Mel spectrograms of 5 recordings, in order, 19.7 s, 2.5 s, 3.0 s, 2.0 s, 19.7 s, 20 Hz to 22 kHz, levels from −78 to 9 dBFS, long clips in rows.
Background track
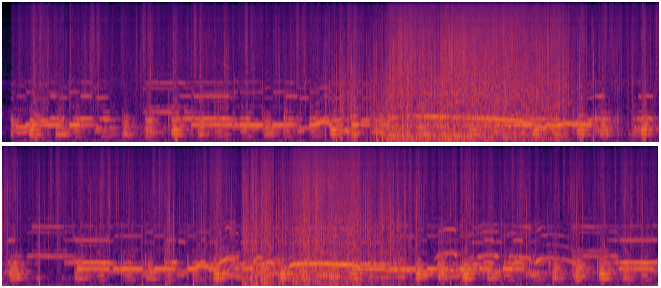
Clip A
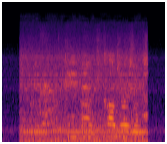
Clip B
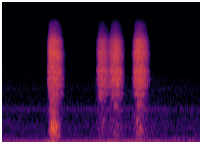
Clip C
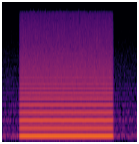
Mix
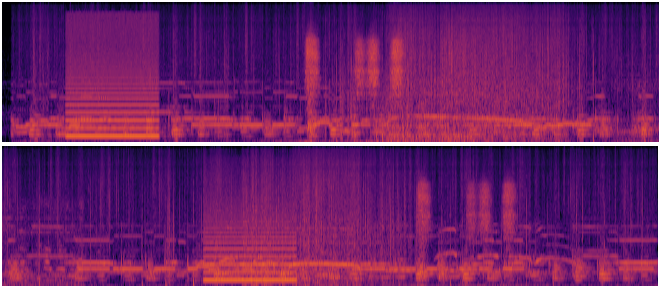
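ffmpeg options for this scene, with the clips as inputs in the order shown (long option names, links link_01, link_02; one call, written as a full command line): ffmpeg -i bed.wav -i cue0.wav -i cue1.wav -i cue2.wav -filter_complex "[3:a]asplit=2[link_01][link_02];[2:a]asplit=2[link_03][link_04];[0:a]volume=-6.5dB[link_05];[link_01]highshelf=frequency=8500:gain=12[link_06];[link_03]aeval=exprs='clip(val(0),-1,0.282)':channel_layout=same[link_07];[link_02]acrusher=bits=11:mix=0:aa=0.000001[link_08];[link_06]atrim=end=2.02,asetpts=PTS-STARTPTS,volume=-1.5dB,afade=type=in:duration=0.004:curve=hsin,afade=type=out:start_time=2.016:duration=0.004:curve=hsin,adelay=690[link_09];[link_07]atrim=end=2.97,asetpts=PTS-STARTPTS,volume=-1dB,afade=type=in:duration=0.004:curve=hsin,afade=type=out:start_time=2.966:duration=0.004:curve=hsin,adelay=3860[link_10];[1:a]atrim=end=2.45,asetpts=PTS-STARTPTS,volume=-17dB,afade=type=in:duration=0.004:curve=hsin,afade=type=out:start_time=2.446:duration=0.004:curve=hsin,adelay=392490S[link_11];[link_08]atrim=end=2.02,asetpts=PTS-STARTPTS,volume=-2.5dB,afade=type=in:duration=0.004:curve=hsin,afade=type=out:start_time=2.016:duration=0.004:curve=hsin,adelay=12610[link_12];[link_04]atrim=end=2.97,asetpts=PTS-STARTPTS,volume=-6dB,afade=type=in:duration=0.004:curve=hsin,afade=type=out:start_time=2.966:duration=0.004:curve=hsin,adelay=15390[link_13];[link_05][link_09][link_10][link_11][link_12][link_13]amix=inputs=6:normalize=0" out.wav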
